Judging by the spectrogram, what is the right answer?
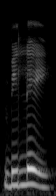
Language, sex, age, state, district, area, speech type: Odia, female, 18-30, Odisha, Cuttack, urban, read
